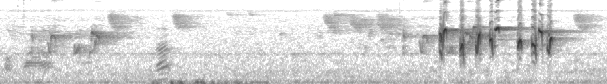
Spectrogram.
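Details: Stripe-throated bulbul song used to teach young birds and lure wild birds: soft scattered warbles and a low rustle, then a loud burst of rich, bubbling, fast notes near the end.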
